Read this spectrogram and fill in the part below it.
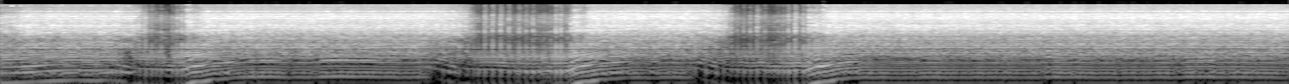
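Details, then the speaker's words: Kawasaki two-stroke hedge trimmer, started after priming and choking. A loud, ragged buzz with dips that never picks up, a rattle from the gears underneath, and heavy smoke: gear rattle and poor running; a restricted muffler will be checked first. "okay so five strap it up which is great but it's not a well puppy it's got a rattling noise from the gears gear Samri rattling and it is terribly smoky it's not running right"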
